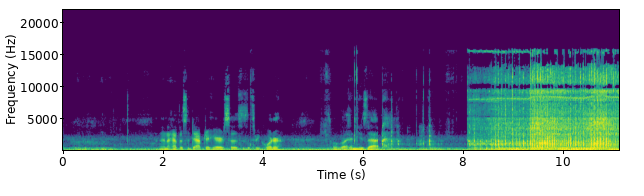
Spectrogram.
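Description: Metal tools clink and tap against metal.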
